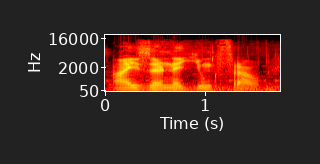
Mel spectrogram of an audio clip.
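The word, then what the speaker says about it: Eiserne Jungfrau: Third foreign so the way I heard her pronounce that was izerne Jungfrau so obvious correct pronounce pronunciation for the most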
